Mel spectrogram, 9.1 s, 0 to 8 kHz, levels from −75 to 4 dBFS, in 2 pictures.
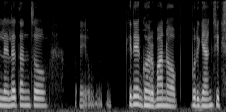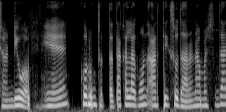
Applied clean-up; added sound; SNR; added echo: neural diffusion model UNIVERSE++.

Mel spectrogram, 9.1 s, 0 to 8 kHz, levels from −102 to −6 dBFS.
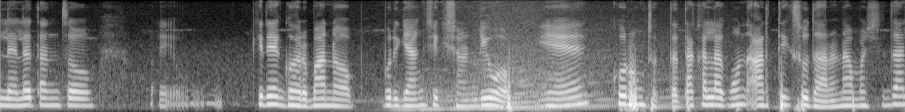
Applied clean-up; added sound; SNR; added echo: none; Accelerating, revving, vroom; 15 dB; none.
